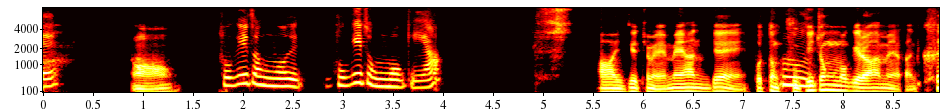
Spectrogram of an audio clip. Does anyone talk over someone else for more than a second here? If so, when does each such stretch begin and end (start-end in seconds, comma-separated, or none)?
none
